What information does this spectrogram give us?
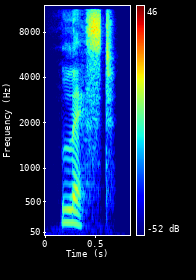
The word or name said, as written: list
